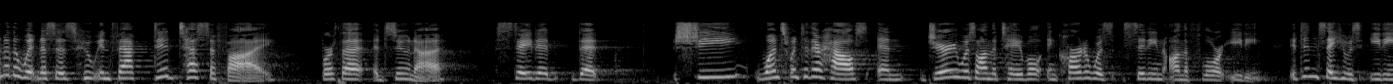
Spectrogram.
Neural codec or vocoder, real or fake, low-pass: none; real; 7.2 kHz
